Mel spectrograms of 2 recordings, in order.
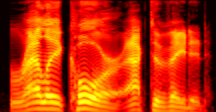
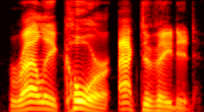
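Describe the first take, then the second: Both takes have the same delivery.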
